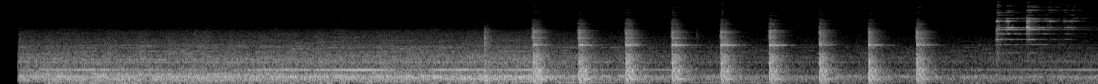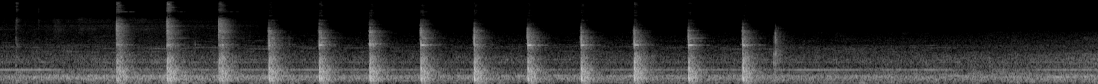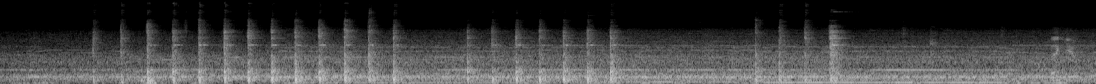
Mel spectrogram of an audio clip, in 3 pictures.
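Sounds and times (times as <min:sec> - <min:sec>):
steady background hum: 0:00.2 - 0:32.9
hammer striking anvil: 0:04.8 - 0:09.4, 0:10.0 - 0:18.7, 0:22.9 - 0:28.3, 0:29.5 - 0:30.6.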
